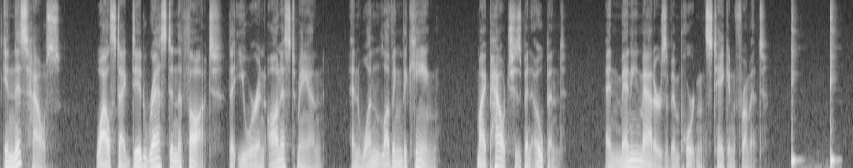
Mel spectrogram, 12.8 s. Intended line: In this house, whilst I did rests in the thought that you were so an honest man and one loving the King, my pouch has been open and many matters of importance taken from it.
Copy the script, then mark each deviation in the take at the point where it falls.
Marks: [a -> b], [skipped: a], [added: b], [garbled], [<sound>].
In this house, whilst I did [rests -> rest] in the thought that you were [skipped: so] an honest man and one loving the King, my pouch has been [open -> opened] and many matters of importance taken from it. [tap]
